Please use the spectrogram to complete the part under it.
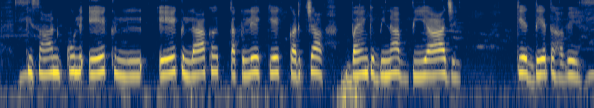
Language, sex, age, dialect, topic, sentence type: Bhojpuri, female, 31-35, Northern, banking, statement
